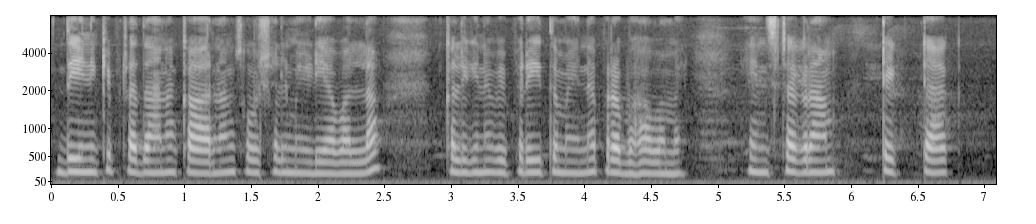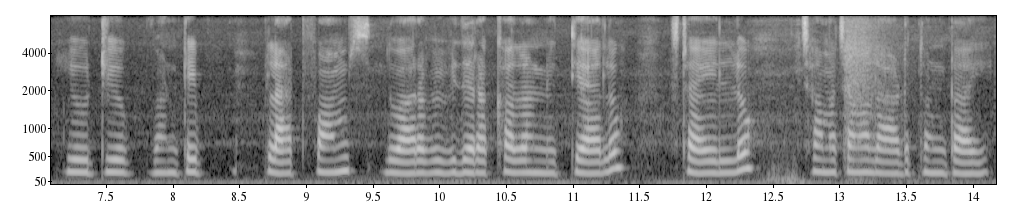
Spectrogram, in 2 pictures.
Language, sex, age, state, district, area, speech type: Telugu, female, 18-30, Telangana, Jangaon, urban, spontaneous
